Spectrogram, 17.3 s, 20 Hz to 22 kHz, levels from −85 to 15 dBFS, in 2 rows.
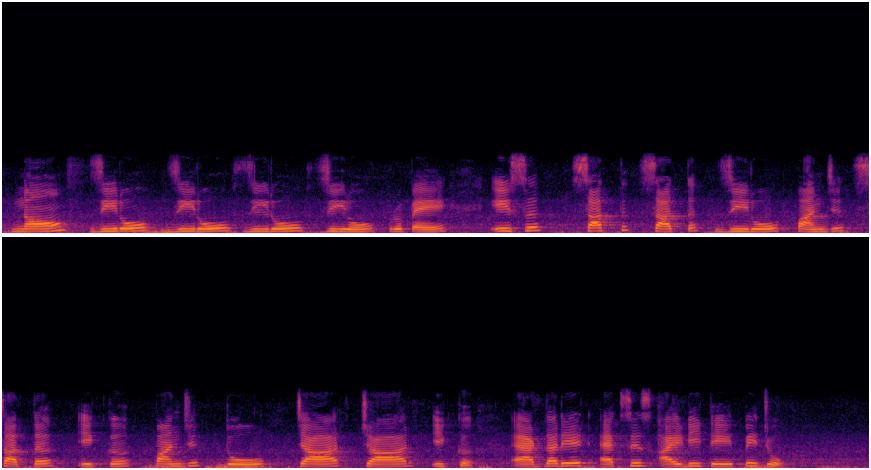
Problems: background sounds at intervals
